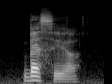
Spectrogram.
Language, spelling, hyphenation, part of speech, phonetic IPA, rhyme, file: Hungarian, beszél, be‧szél, verb, [ˈbɛseːl], -eːl, Hu-beszél.ogg
- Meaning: 1. to speak, talk (to/with someone: -val/-vel, one-sidedly: -hoz/-hez/-höz, about something: -ról/-ről) 2. to speak (in some language: -ul/-ül)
